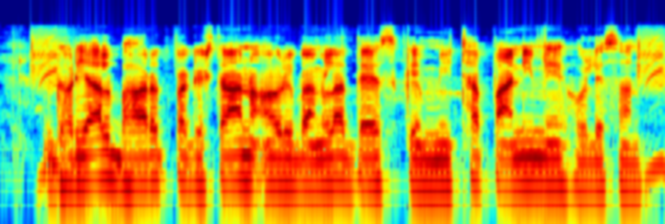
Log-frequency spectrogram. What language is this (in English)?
Bhojpuri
